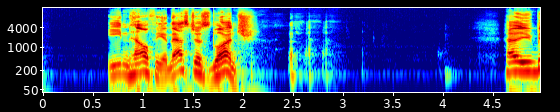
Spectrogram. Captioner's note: laughs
